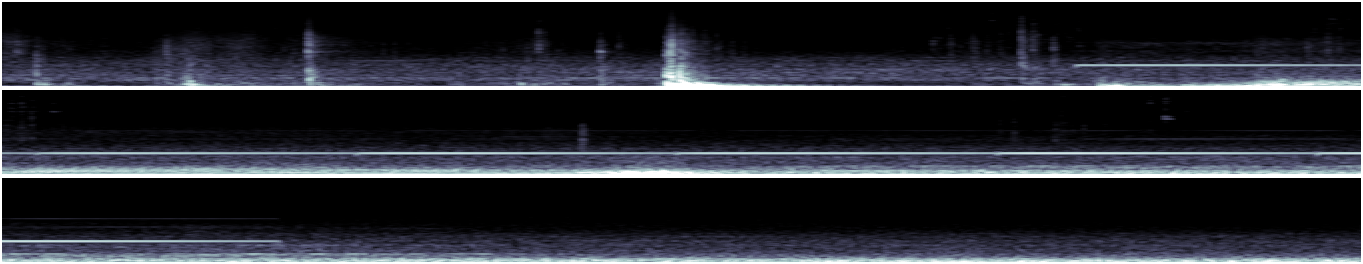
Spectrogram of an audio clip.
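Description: Keys jingling and clicking, then a single loud thump. About four seconds in a car engine starts, revs up briefly twice and settles into a steady idle, while a steady electronic warning tone from the dashboard sounds for about seven seconds.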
